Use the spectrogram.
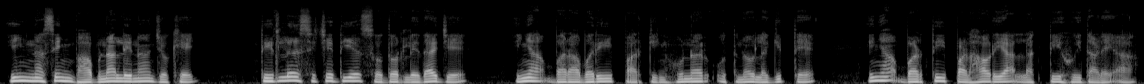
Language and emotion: Santali, sad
